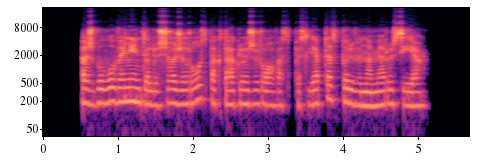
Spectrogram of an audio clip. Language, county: Lithuanian, Klaipėda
